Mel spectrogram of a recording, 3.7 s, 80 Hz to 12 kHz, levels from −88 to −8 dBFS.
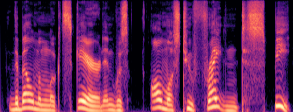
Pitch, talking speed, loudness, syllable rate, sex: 170 Hz, 180 wpm, -17 LUFS, 5.3 syllables/s, male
